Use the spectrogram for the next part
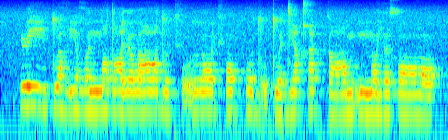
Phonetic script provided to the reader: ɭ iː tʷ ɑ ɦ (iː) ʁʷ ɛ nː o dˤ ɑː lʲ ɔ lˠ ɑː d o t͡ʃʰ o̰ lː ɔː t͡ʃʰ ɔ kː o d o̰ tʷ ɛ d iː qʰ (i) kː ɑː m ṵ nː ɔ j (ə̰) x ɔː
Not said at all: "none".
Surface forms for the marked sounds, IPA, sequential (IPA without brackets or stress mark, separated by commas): iː, i, ə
